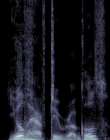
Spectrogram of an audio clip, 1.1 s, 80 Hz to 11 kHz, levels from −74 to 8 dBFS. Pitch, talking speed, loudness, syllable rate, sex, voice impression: 145 Hz, 215 wpm, -20 LUFS, 5.0 syllables/s, male, masculine, slightly middle-aged, thick, very tensed, powerful, very bright, slightly hard, clear, very fluent, raspy, cool, intellectual, refreshing, slightly sincere, slightly calm, friendly, slightly reassuring, very unique, slightly elegant, very wild, sweet, very lively, slightly kind, intense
